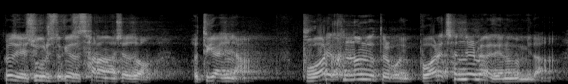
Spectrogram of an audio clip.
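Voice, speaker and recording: A male pastor preaches in a church sanctuary, his voice set a little high and pushed forward with a tense, forceful edge. He keeps asking his listeners questions and answering them himself, and every line rings out through a roomy hall with a long, echoing tail. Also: lively intonation, fast, vocal fry. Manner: asks the congregation rhetorical questions and answers them. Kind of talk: sermon.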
